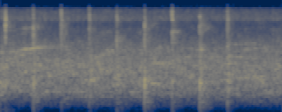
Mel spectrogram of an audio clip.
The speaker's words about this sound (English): Applause. Where's the applause button now? We got to send me some applause news.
